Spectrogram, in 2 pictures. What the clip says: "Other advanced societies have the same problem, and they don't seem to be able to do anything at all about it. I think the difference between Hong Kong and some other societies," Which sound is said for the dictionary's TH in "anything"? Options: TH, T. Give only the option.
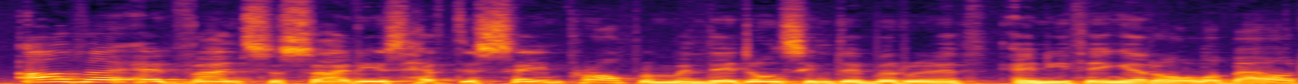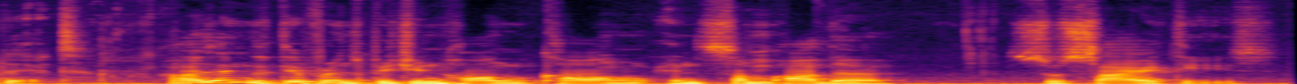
TH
